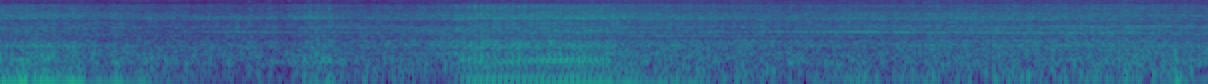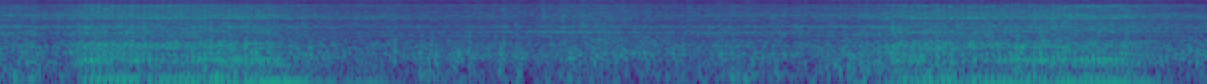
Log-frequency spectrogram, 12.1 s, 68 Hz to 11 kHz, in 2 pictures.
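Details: Mottu TVS Sport 110 small single-cylinder motorcycle idling unevenly with a loose, irregular patter and a swelling roar every few seconds; strange engine noise, cause unclear.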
